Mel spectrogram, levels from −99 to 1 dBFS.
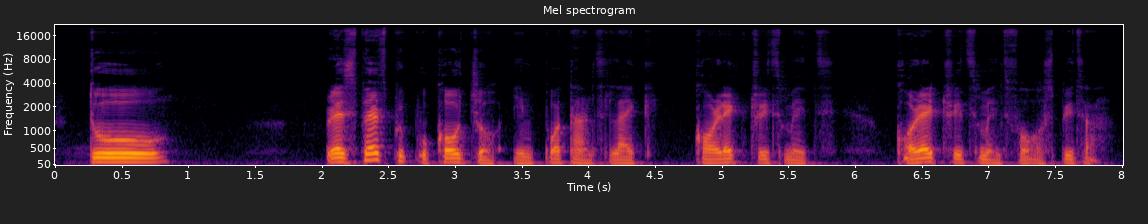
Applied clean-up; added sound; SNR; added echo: none; none; none; none.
